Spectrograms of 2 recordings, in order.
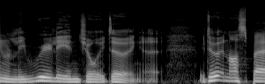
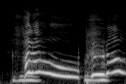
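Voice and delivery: pitched way up and loud; 7 dB louder than usual. Answering a remark on the previous impression with a Mickey Mouse voice. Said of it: "You sound like Mickey Mouse".

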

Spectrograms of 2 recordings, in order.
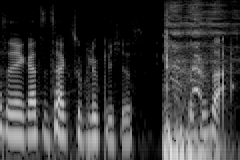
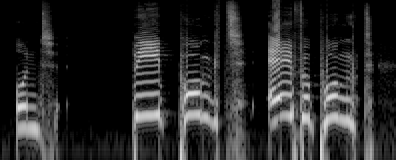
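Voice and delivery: very high, shrill, all-out yelling; 9 semitones higher, 4 dB louder than usual. Reading out something they wrote in caps lock, and gets asked why they're shouting. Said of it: "Warum schreist du das denn so".

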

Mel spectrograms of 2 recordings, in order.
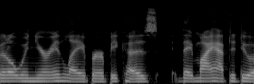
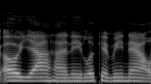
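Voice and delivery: put-on laughing while talking; 2 semitones higher than usual. Retelling own words while the nurses laughed: imitating own laughing talk. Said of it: "And I was laughing".

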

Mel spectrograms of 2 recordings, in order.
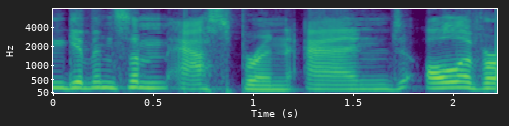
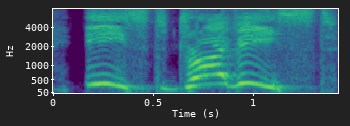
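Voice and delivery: put-on high-pitched kid's shout; 9 semitones higher than usual. A narrator voices a child who gets into the car and leans forward, yelling. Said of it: "leans forward and yells".

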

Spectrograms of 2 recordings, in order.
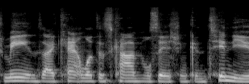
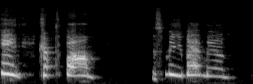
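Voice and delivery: very high, loud, squeaky just-hit-puberty voice; 5 dB louder than usual. Imagining a man in a big cape walking up, squeaky puberty Batman voice. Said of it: "Batman should have like a like a squeaky voice, like a like he just went through puberty voice".

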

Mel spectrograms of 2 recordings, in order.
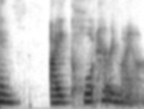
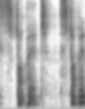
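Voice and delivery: acted angry tone, quieter; 3 semitones lower, 9 dB quieter than usual. Retelling how a man dabbed and stitched her wound: retelling her angry demand. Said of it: "I'm so angry".

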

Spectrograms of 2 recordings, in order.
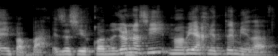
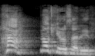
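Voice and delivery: loud, feigned, indignant, offended tone; 3 semitones higher, 5 dB louder than usual. Retelling refusing the neighborhood kids' invitation: imitating own past indignation. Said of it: "me hice la indignada".

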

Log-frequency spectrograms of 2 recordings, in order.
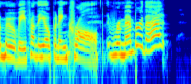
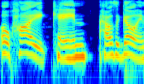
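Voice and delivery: ordinary talk, nothing marked

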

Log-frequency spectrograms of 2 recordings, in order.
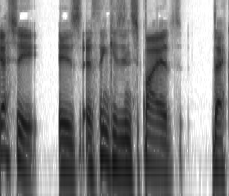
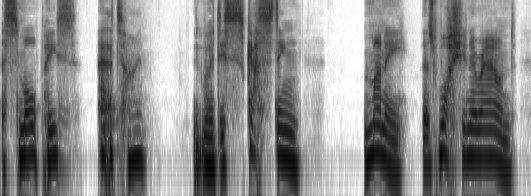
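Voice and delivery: very earnest, dead-serious, slow and pitched up; 4 semitones higher than usual. Doing someone's voice when asked by another speaker: earnest Rory voice. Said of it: "It's very earnest".

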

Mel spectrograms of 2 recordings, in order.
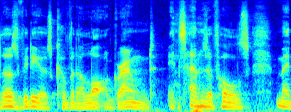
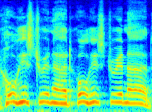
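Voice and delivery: put-on old man calling out, higher and louder; 12 semitones higher, 5 dB louder than usual. Retelling a moment when an elderly stranger called out from behind: imitating an elderly man calling out. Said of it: "I just heard this chap behind me going".

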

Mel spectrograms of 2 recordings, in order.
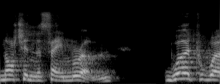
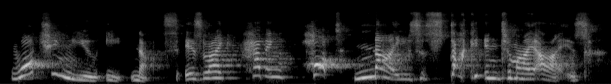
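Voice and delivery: very posh upper-class voice, slow drawl; 6 semitones higher than usual. Quoting what the speaker's mother used to say, very posh voice. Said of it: "very posh".

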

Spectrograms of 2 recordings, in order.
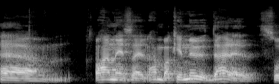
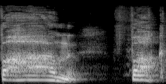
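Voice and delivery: mock very high, alarmed shriek of panic; 12 semitones higher than usual. Telling a parachute jump story, the speaker imitates the instructor's panicked scream. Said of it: "hör han bara hur instruktören skriker så här".

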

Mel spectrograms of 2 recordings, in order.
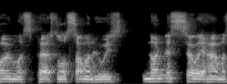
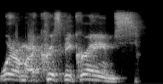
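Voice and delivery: angry, very high-pitched voice; 10 semitones higher than usual. Laughing with a friend, imagining a homeless person asking for food: mock-angry demand. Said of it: "very angrily just like".

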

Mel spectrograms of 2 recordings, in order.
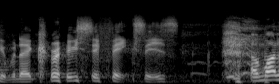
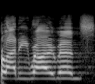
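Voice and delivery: high-pitched, loud shout; 11 semitones higher, 7 dB louder than usual. Retelling a film scene where someone in the market crowd calls out: retelling a crowd shout. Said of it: "someone in the crowd just shouts".

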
